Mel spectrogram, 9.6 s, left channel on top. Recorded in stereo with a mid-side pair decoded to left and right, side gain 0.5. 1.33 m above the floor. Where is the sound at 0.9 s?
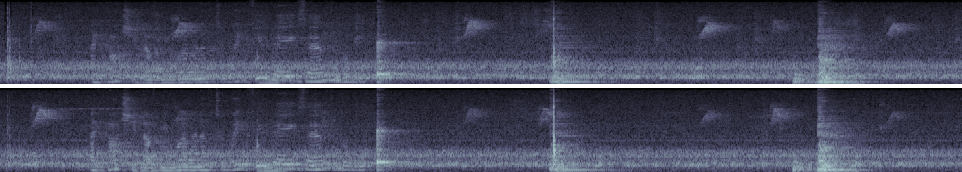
55° right, 7 m; by 3.4 s 75° right, 6 m.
